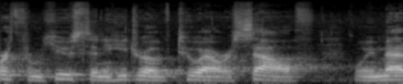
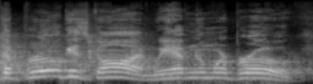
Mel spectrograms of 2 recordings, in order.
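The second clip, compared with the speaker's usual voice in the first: laughing through the words, louder and higher; real amused laugh while speaking; 8 semitones higher, 8 dB louder than usual. Real, not acted. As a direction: chuckle out the joke to the room. Joking with the priest about accents.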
